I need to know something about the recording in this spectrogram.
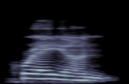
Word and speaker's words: crayon: sonaría con este símbolo así con este símbolo que es el símbolo que nos indica que esa o no es una oh oh oh así no es una o redonda es una o que apunta a una o en forma de a creyón no por eso ustedes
